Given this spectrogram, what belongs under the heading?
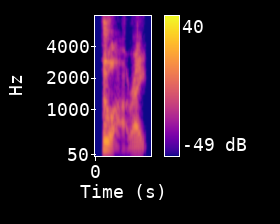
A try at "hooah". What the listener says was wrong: Yeah, not that. Ooh. It's not that pronounced.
